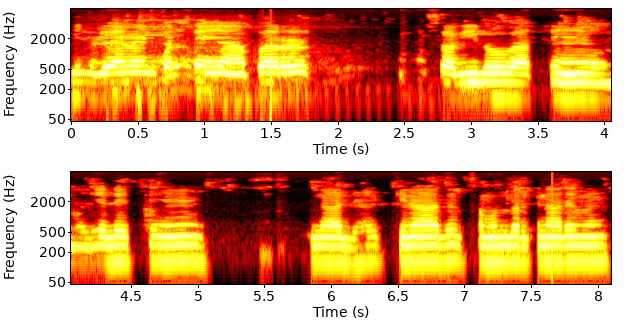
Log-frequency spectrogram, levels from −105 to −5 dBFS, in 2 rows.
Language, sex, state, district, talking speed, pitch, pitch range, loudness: Hindi, male, Uttar Pradesh, Hamirpur, 120 wpm, 135 Hz, 135-140 Hz, -15 LUFS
